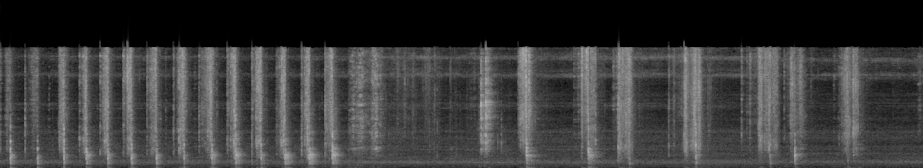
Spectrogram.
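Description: A knife chops quickly and rhythmically against a wooden cutting board.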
